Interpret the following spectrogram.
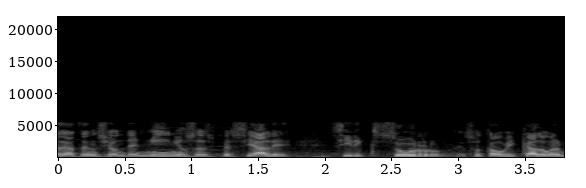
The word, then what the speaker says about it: CERICSUR: Ella es coordinadora de CERICSUR, así se pronuncia, CERICSUR.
